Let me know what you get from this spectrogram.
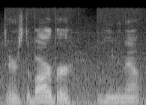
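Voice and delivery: ordinary delivery, nothing marked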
